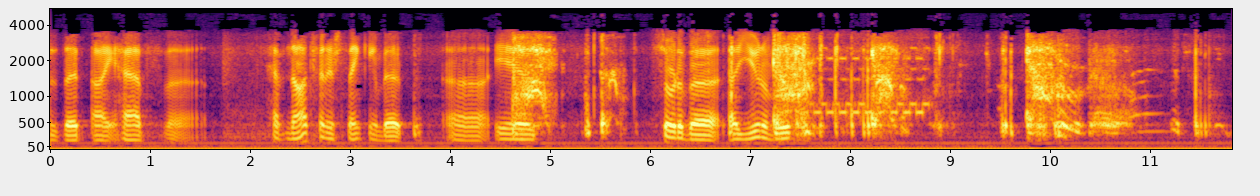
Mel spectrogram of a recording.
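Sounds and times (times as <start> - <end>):
speech: 0.0 - 1.5, 2.2 - 5.0, 6.2 - 7.7
person clearing throat: 4.6 - 5.8, 7.2 - 8.6, 9.4 - 10.8
person coughing: 4.6 - 5.8, 7.2 - 8.6, 9.5 - 10.7.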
